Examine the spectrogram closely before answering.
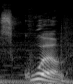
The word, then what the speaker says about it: squirrel: Bon là c'est assez particulier, c'est squirrel, avec un I qui se prononce comme le E, mais un E qui est muet.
